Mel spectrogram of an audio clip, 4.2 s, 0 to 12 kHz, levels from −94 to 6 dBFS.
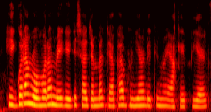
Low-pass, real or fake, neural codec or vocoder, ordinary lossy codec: none; fake; codec, 24 kHz, 0.9 kbps, WavTokenizer, small release; none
